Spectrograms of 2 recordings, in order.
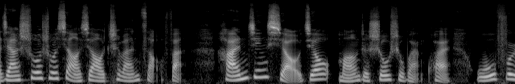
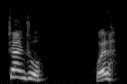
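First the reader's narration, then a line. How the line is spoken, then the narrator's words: Deep-voiced call from behind. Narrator (Chinese): 师傅在背后沉声喊道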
